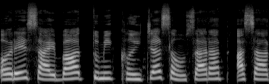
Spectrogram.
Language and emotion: Goan Konkani, neutral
